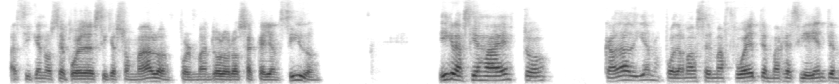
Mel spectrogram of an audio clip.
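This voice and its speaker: A middle-aged man, hosting a podcast in a slow, earnest, reflective monologue. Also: medium pitch, darkish tone, breathy edge, dry recording. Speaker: podcast host.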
